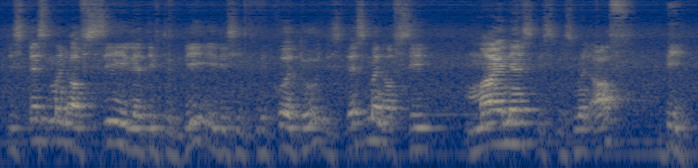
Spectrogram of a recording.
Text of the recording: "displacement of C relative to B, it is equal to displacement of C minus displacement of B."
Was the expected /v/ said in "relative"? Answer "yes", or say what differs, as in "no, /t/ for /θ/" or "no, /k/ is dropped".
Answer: no, /f/ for /v/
